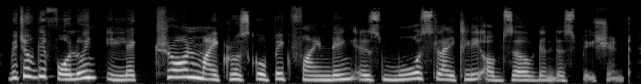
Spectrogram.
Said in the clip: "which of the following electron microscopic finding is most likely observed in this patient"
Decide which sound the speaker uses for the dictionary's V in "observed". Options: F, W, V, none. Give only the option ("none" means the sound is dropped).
V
